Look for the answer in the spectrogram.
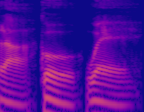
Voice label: "rakowe", concat syllables; Affixing experiment

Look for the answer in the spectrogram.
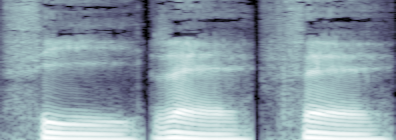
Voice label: "thirethe", concat syllables; Affixing experiment

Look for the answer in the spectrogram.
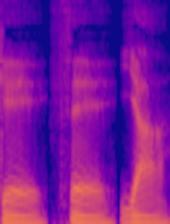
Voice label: "ketheya", concat syllables; Affixing experiment

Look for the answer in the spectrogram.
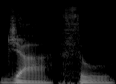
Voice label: "jathu", concat syllables; Affixing experiment

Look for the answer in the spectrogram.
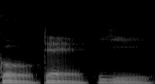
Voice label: "koteyi", concat syllables; Affixing experiment

